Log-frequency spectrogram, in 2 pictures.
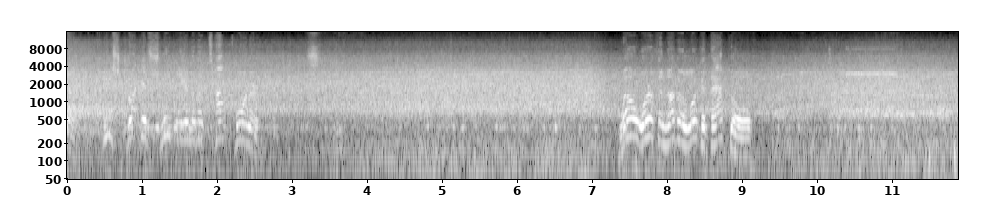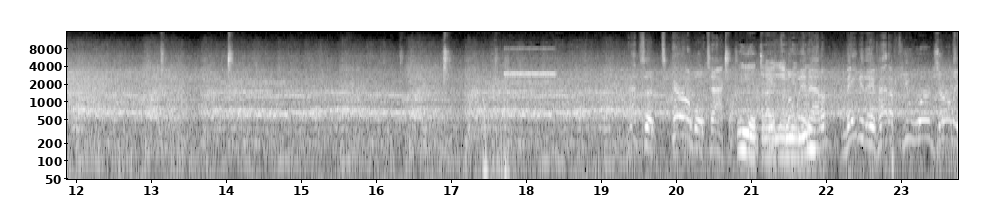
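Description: A large stadium crowd roars and cheers steadily.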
